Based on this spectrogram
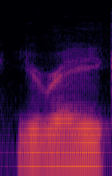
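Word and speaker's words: Ouray: But Uray, California, or Colorado, and it's spelled U-R-A-Y.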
